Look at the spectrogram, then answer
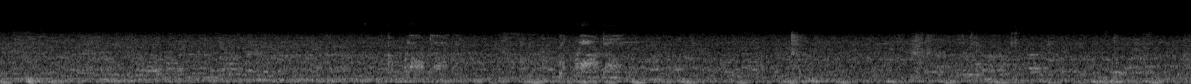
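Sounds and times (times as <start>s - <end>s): indistinct voices: 0.7s - 11.9s.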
